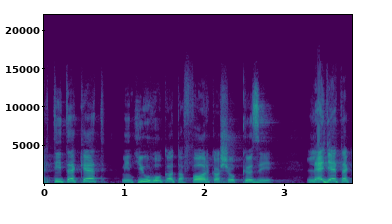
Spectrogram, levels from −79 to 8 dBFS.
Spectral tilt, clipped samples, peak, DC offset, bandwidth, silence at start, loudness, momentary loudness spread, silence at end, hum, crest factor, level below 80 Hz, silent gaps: -4 dB/octave; under 0.1%; -8 dBFS; under 0.1%; 16.5 kHz; 0 s; -26 LUFS; 14 LU; 0 s; none; 20 dB; -58 dBFS; none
